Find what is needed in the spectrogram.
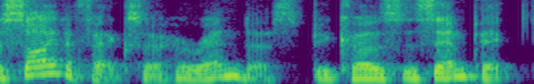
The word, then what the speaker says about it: Ozempic: Ozempic. – Ozempic, yeah.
